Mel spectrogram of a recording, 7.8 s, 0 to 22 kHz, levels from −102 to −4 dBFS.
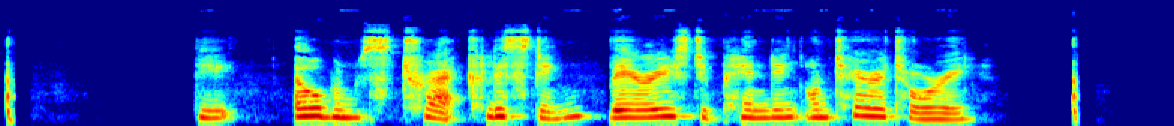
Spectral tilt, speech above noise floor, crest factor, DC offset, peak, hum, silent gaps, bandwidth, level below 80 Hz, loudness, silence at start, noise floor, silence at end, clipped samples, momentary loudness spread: -5 dB/octave; over 71 dB; 18 dB; under 0.1%; -2 dBFS; none; 0.11-0.20 s, 0.59-1.29 s, 6.83-7.14 s; 9.4 kHz; -62 dBFS; -19 LUFS; 0.05 s; under -90 dBFS; 0.65 s; under 0.1%; 16 LU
